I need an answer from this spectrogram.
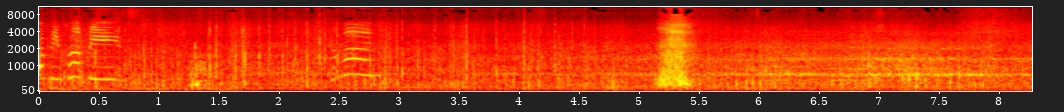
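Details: Rescued litter of Aussie-Cocker mix puppies out in the snow; thin, high whining whimpers with falling tails come at the start and again near the middle, alongside a human voice and a short burst of rough noise.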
